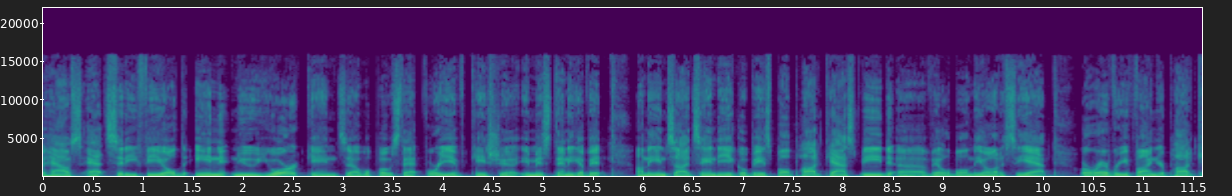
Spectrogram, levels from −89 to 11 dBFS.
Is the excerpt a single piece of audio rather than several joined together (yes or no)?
yes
